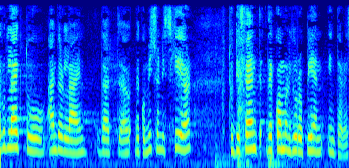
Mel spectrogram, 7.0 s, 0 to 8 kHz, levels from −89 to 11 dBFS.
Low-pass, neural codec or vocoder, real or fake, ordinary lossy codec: 7.2 kHz; none; real; AAC, 48 kbps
